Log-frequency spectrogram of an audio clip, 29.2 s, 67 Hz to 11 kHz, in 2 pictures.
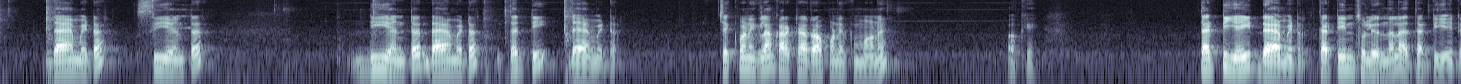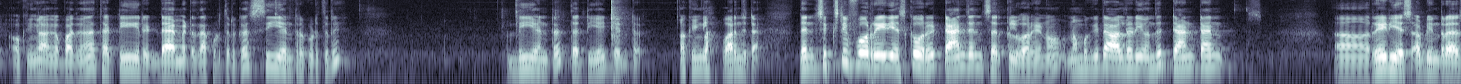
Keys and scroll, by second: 0.0-0.4 typing, 0.5 Return, 1.5 c, 1.5 space, 3.7 d, 3.8 space, 4.9 typing, 5.6 Return, 16.4 Delete, 17.3 c, 17.4 space, 19.7-20.4 typing, 20.7 Return.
